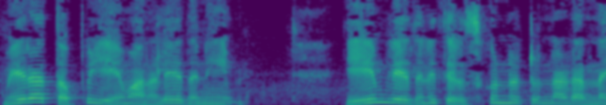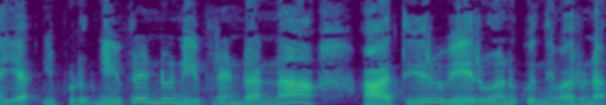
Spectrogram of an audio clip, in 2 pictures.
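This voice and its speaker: A woman narrating an audio novel in a steady, even reading voice. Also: a little high, brisk, highs cut off.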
